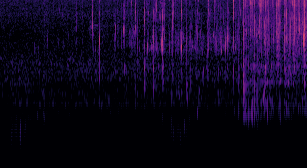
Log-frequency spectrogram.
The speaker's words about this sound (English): Really nice on the outside, dirty on the inside. So if I was going to take some water and pour it into this cup, what do you think would overflow?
